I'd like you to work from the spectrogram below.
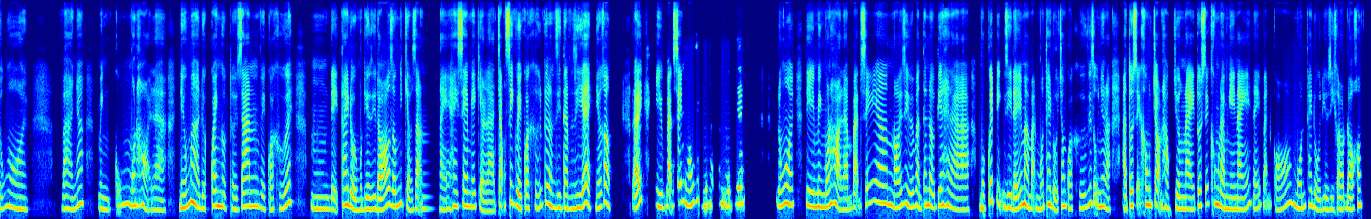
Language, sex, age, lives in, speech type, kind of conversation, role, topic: Vietnamese, female, 20-24, Vietnam, conversation, podcast, host, Bạn sẽ khuyên bản thân tuổi teen điều gì, thật lòng?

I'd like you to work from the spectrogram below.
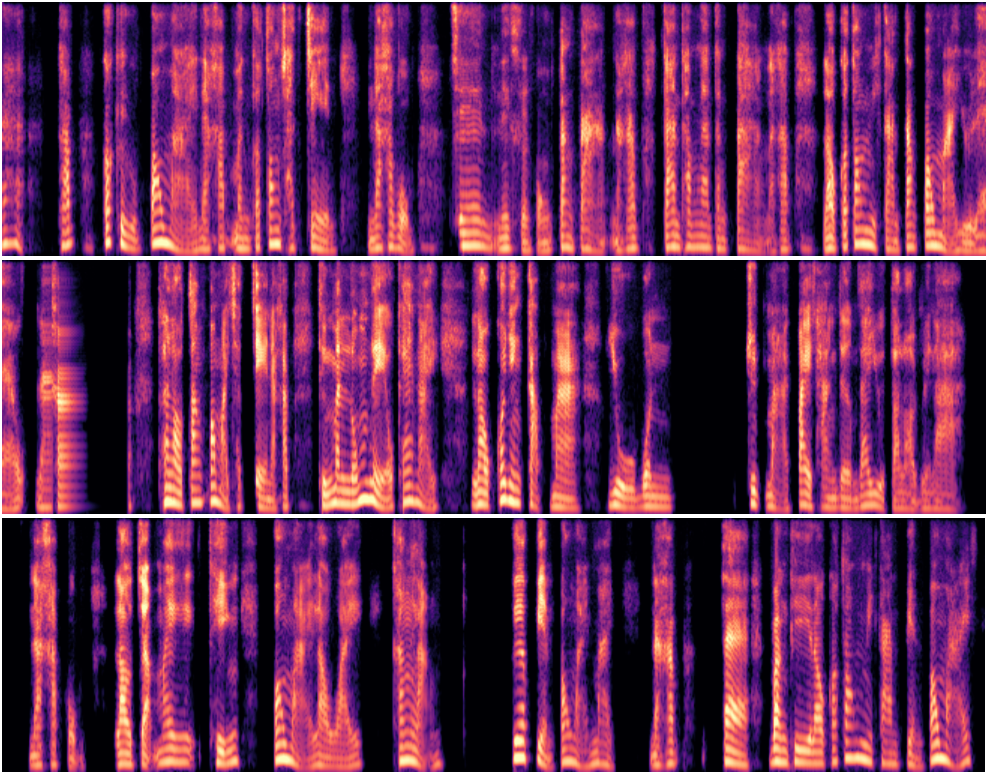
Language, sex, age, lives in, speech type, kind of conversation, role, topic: Thai, male, 45-49, Thailand, conversation, unstructured, none, คุณคิดว่าความล้มเหลวสอนอะไรเราได้บ้าง?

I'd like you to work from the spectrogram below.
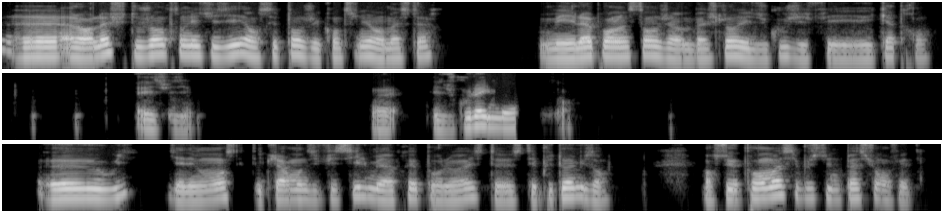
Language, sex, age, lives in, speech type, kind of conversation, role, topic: French, male, 20-24, France, conversation, unstructured, none, Comment imagines-tu ta vie dans dix ans ?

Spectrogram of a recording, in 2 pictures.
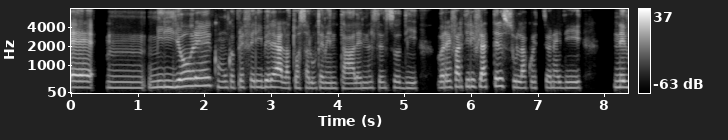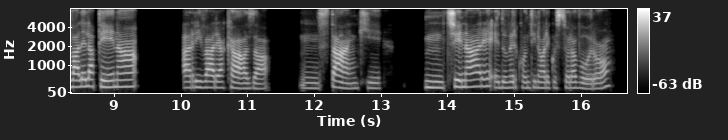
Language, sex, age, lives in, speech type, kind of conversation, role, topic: Italian, female, 20-24, Italy, conversation, advice, advisor, Come posso staccare dal lavoro anche fuori orario?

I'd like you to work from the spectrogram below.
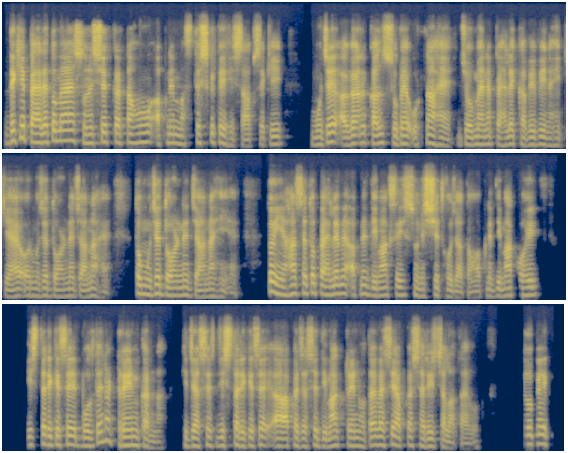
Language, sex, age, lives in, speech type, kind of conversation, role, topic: Hindi, male, 30-34, India, conversation, podcast, guest, जब आपने कोई नई आदत अपनाई, तो उससे आपकी ज़िंदगी में क्या बदलाव आया?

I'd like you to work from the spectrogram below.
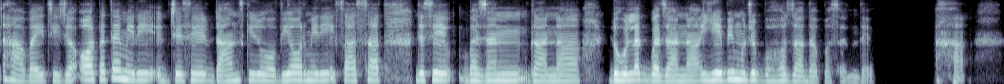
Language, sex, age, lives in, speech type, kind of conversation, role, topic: Hindi, female, 20-24, India, conversation, podcast, guest, Tum jab bore ho jaate ho, curiosity kaise wapas laate ho?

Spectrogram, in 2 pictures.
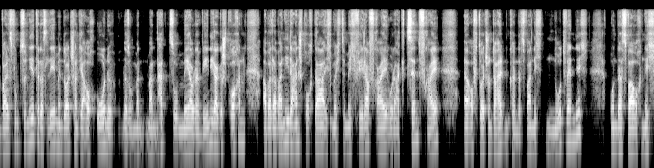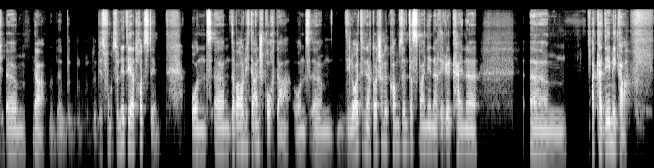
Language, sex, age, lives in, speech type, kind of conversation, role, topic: German, male, 50-54, Germany, conversation, podcast, guest, Wie lernst du am besten eine neue Sprache?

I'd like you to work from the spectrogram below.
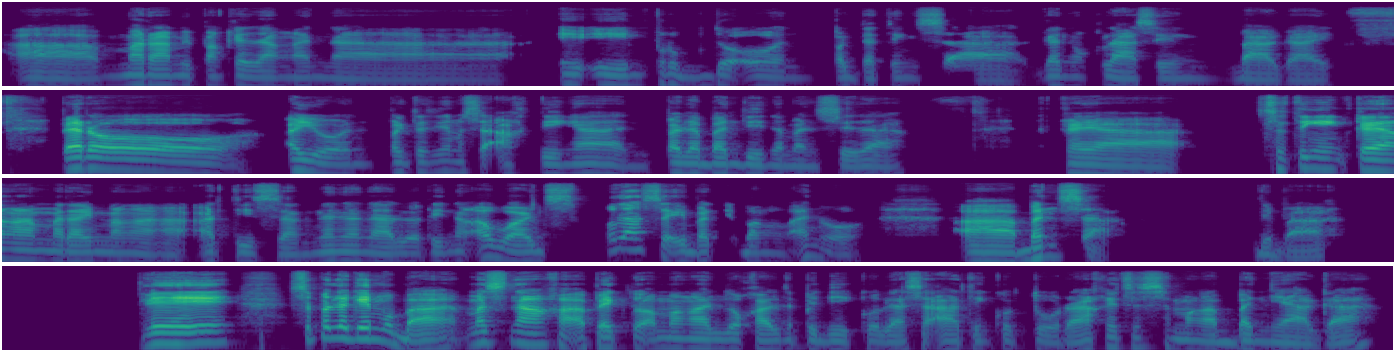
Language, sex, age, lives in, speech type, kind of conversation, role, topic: Filipino, male, 40-44, Philippines, conversation, unstructured, none, Ano ang opinyon mo tungkol sa mga lokal na pelikula kumpara sa mga banyaga?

